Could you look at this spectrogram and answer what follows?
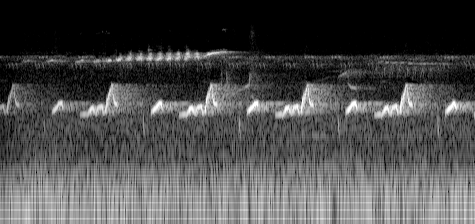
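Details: Eastern whip-poor-will calling at night: about five whistled phrases, each a short low note sliding up into a rising, ringing end, repeated roughly once a second, with a faint thin high trill in the background.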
